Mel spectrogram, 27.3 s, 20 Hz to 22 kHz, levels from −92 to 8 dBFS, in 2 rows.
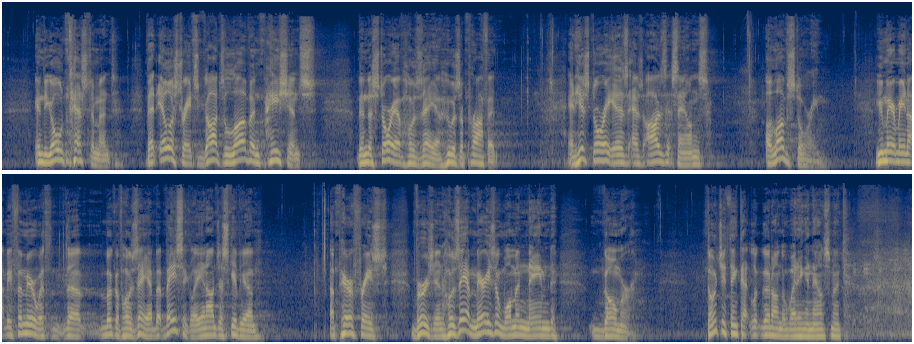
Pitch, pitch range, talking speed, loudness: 140 Hz, 120-160 Hz, 155 wpm, -22 LUFS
